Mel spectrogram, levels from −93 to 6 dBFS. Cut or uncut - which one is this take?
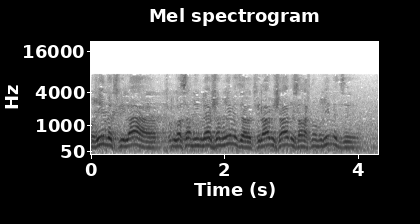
uncut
